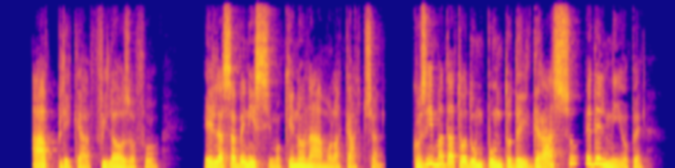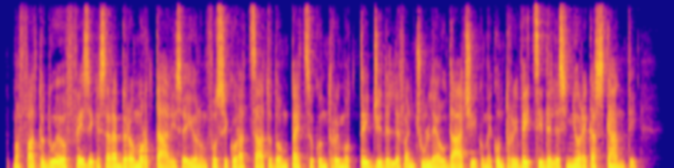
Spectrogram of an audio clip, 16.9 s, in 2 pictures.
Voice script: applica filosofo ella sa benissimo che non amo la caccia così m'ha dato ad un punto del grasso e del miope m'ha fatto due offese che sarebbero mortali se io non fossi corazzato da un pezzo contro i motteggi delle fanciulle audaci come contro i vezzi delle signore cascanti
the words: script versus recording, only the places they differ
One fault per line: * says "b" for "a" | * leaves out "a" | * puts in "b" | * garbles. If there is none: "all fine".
all fine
